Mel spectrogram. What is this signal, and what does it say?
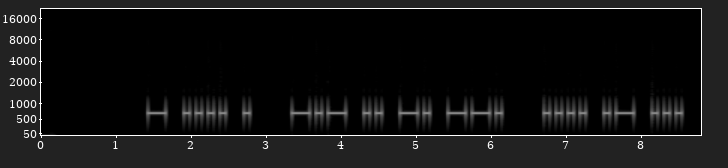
Morse code, heard as a keyed tone, about 15 wpm, 700 Hz. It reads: THE KING HAS
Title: Sentences from Top 1000 Words - Review Part 2 - 15wpm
